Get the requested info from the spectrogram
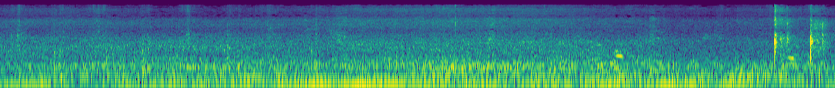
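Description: Indistinct voices of players over a steady low rumble, with two sharp clicks close together near the end.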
